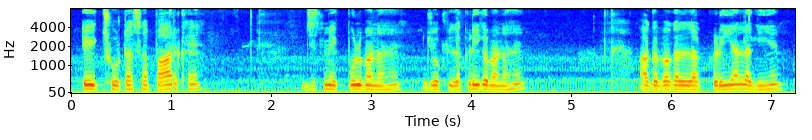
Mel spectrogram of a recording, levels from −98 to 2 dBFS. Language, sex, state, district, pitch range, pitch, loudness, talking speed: Hindi, male, Goa, North and South Goa, 145-155 Hz, 150 Hz, -25 LUFS, 175 wpm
